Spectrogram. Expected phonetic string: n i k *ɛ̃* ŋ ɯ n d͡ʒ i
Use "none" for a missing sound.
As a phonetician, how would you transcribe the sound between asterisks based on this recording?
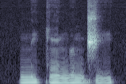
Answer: ẽ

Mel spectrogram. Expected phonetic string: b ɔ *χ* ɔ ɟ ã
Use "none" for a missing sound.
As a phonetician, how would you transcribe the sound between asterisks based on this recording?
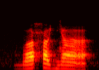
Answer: ħ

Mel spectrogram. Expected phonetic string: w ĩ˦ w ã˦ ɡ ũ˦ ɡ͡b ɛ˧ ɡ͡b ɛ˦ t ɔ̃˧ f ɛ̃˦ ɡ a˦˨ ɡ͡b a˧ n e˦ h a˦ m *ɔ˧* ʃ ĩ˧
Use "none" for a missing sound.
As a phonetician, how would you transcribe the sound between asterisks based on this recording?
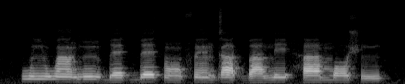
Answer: ɔ˦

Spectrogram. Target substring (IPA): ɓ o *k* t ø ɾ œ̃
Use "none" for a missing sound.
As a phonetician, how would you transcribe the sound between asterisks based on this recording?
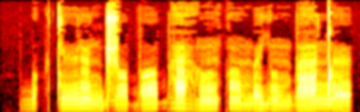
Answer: k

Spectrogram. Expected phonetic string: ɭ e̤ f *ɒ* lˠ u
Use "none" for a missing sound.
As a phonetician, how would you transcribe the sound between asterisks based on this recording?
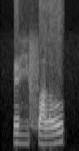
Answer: ɒ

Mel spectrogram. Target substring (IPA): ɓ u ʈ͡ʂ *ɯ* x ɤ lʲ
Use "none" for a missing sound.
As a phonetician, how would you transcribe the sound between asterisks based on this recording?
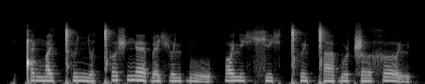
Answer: ɤ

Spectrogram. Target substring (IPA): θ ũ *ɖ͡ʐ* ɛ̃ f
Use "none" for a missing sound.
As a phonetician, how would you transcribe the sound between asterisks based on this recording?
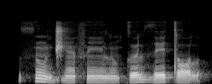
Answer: d͡ʒ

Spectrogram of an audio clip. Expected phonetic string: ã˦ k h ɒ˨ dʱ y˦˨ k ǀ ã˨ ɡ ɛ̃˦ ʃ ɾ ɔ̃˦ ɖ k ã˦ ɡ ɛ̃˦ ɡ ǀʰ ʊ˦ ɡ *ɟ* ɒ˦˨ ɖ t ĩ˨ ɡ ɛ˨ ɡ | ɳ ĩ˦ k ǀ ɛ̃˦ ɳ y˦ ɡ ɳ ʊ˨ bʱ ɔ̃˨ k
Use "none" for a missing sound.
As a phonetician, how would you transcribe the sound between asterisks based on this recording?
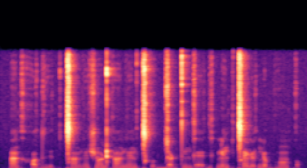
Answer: ɟ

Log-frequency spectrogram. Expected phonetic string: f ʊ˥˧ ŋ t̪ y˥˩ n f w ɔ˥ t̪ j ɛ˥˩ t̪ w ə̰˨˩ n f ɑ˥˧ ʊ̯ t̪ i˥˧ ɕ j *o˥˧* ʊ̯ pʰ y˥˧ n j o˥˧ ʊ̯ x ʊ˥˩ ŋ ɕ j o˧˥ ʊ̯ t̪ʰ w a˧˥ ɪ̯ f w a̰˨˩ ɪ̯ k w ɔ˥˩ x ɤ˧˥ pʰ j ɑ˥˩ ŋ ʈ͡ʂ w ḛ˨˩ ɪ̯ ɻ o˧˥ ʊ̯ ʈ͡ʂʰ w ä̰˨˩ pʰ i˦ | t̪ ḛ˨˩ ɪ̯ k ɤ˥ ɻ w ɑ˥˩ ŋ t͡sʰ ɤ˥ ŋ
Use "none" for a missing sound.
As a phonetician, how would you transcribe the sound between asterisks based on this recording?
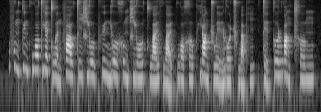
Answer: o˥˧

